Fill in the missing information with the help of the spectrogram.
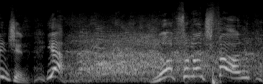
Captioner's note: audience laughs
